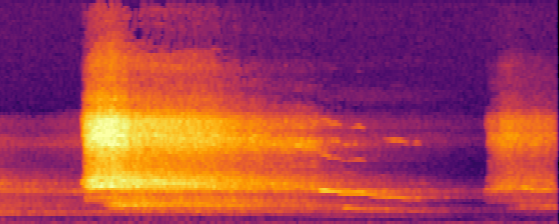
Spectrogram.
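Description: A creature lets out a loud, shrill screech that slowly falls away.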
